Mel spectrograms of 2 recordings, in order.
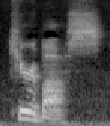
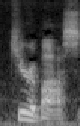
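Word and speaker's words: Kiribati: to look it up to see how to pronounce it it is kiribos kiribos so if you know anything at all about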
